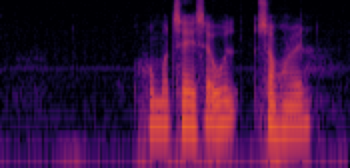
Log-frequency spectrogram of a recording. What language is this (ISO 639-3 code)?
dan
